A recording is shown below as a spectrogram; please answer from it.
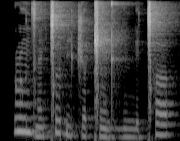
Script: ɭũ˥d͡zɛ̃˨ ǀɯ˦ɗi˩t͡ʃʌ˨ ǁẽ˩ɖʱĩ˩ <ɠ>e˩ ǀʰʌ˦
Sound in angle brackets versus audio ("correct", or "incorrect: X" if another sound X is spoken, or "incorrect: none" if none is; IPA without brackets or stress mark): incorrect: ŋ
